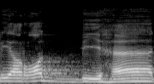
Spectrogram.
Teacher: di sini ada ra fathah dibaca tafkhim, ditebalkan ya. Tafkhim tebal yaitu pangkal lidah dinaikkan.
